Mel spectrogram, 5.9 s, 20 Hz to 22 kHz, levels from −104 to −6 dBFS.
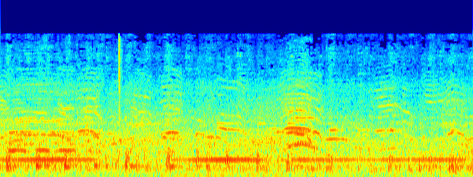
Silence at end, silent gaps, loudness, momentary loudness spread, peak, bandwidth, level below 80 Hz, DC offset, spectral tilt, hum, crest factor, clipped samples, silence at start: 0 s; none; -27 LUFS; 6 LU; -6 dBFS; 11.5 kHz; -46 dBFS; under 0.1%; -6 dB/octave; none; 20 dB; under 0.1%; 0 s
